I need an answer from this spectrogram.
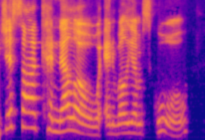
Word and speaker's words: Scull: We just saw Canelo and William School. That's how they were pronouncing it, not Skull. I guess you could pronounce that. I guess it's pronounced like that if you're in North America.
